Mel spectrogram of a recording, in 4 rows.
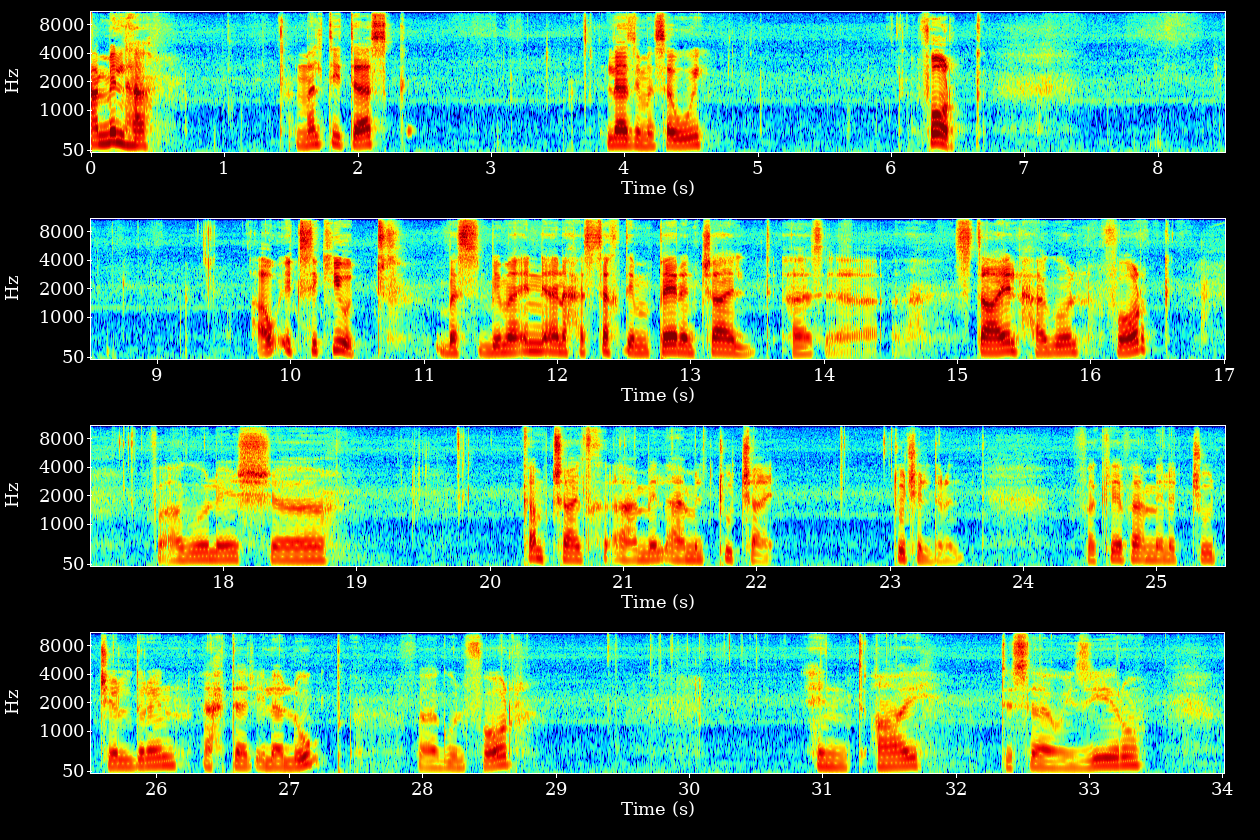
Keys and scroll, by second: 17.4 0, 28.3-34.0 typing.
